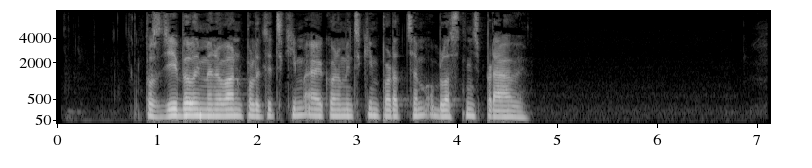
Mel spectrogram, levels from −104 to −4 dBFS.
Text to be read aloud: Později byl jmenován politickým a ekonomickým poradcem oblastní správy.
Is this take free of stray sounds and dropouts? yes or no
yes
